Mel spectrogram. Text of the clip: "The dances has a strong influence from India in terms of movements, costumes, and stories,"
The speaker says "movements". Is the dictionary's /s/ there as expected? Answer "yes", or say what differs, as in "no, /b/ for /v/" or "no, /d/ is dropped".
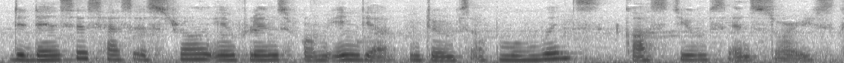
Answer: yes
